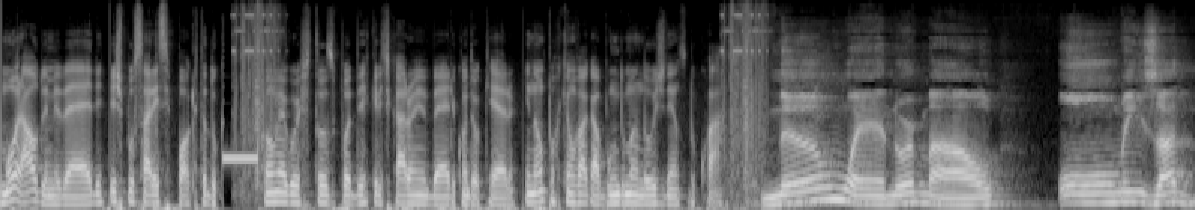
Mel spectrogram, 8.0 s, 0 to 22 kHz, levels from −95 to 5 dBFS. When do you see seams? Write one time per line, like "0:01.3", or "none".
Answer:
0:01.7
0:04.9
